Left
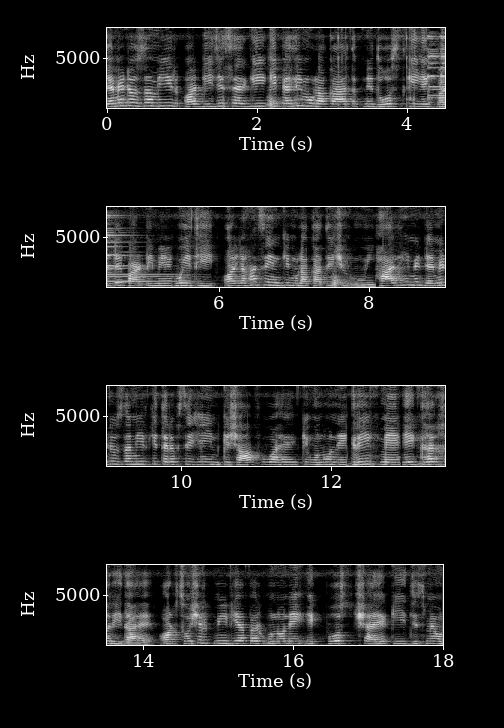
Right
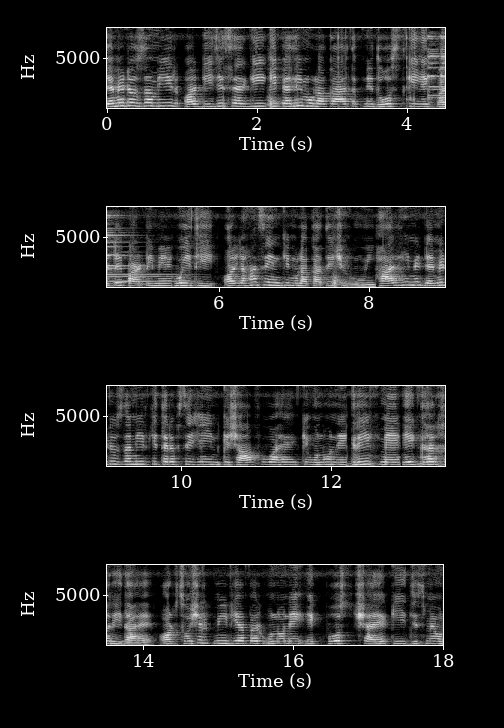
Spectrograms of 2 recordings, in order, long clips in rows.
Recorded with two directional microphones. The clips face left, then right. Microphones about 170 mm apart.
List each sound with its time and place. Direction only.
0.0 s a woman's voice: 35° right (ahead or behind)
4.3 s speech: centre (ahead or behind)
5.5 s a woman's voice: 30° right (ahead or behind)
